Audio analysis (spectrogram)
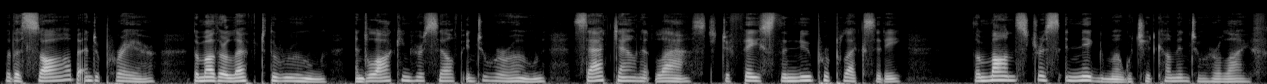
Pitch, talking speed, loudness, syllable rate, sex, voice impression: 155 Hz, 165 wpm, -21 LUFS, 4.2 syllables/s, female, slightly masculine, feminine, very gender-neutral, adult-like, slightly middle-aged, slightly thin, tensed, slightly powerful, bright, slightly soft, clear, fluent, slightly raspy, cool, very intellectual, refreshing, sincere, very calm, slightly friendly, reassuring, very unique, slightly elegant, wild, lively, kind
